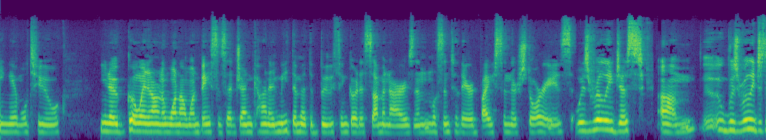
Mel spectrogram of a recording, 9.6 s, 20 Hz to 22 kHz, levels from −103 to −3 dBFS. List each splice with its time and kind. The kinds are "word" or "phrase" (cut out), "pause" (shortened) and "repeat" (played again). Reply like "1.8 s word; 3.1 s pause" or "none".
7.2 s word; 8.1 s pause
